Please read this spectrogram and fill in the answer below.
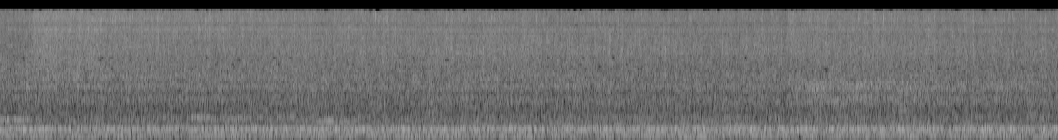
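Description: Chicken and sliced onions frying in an aluminium kadai over a gas burner: a steady sizzle with a low steady hum underneath.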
